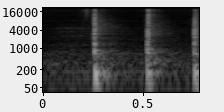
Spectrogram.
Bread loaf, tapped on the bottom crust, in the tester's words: il faut que ça sonne creux là c'est nickel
